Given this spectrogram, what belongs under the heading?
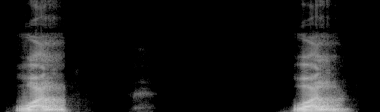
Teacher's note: it's written as W then followed with the schwa vowel sound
